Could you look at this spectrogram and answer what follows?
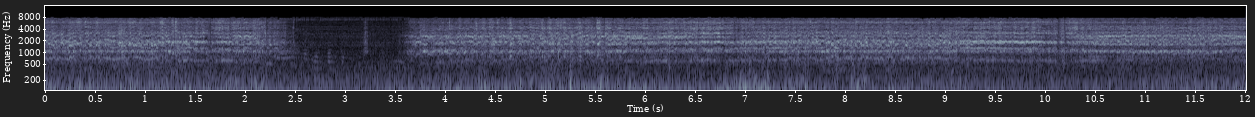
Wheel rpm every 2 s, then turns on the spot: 160, 50, 140, 160, 160, 160.
2-4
